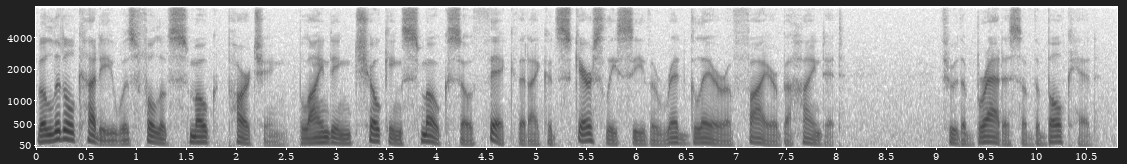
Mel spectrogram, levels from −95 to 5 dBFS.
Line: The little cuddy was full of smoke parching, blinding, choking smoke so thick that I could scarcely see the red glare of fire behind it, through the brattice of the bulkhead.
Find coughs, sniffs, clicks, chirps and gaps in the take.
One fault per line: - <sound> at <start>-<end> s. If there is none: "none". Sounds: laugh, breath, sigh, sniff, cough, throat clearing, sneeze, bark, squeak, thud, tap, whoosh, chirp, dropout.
none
